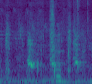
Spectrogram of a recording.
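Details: Playful Rottweiler from the Gervi kennel, Nina or Nano, young dogs still growing: quick breathy pants with a slight vocal edge, spaced roughly every half second, a low hum underneath.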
